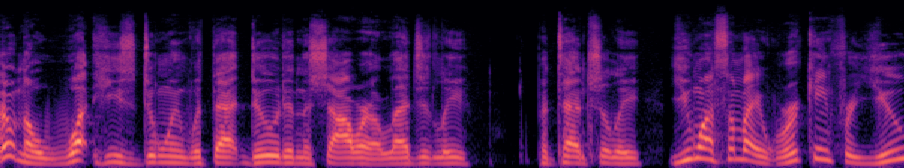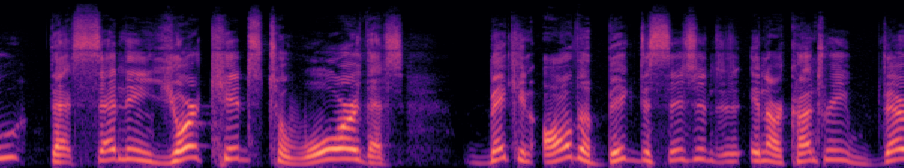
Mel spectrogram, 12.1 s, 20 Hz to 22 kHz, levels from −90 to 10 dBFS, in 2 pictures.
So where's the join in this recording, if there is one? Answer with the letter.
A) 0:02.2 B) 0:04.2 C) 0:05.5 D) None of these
D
